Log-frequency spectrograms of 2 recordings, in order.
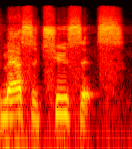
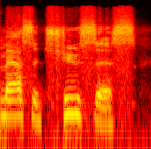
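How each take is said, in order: First: The t sounds before the s are pronounced. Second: The t sounds before the s are dropped. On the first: The speaker calls it right. "there are two fucking T's before the S's" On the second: The speaker calls it wrong. "it's also not Massachusetts"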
